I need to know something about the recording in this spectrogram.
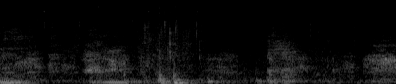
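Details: Great Danes Finn and Magic, two males, play at mouth fighting: short throaty growl bursts and low grunts alternate with breathy panting and bumping sounds.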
